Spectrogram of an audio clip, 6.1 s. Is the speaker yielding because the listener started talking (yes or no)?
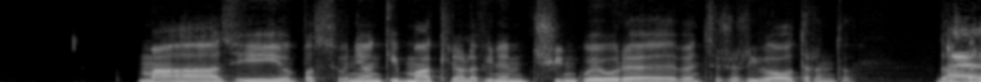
yes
